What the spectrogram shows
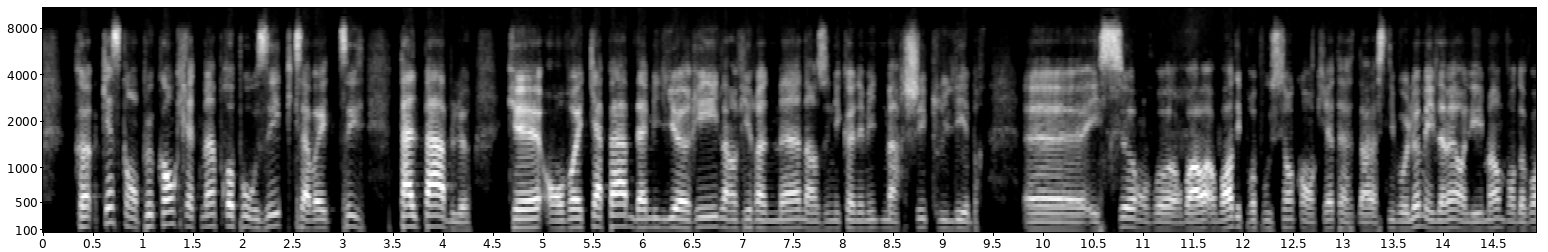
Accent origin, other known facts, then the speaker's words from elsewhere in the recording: Quebec, Canada; nous, en tant que Québécois, on a de l'électricité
